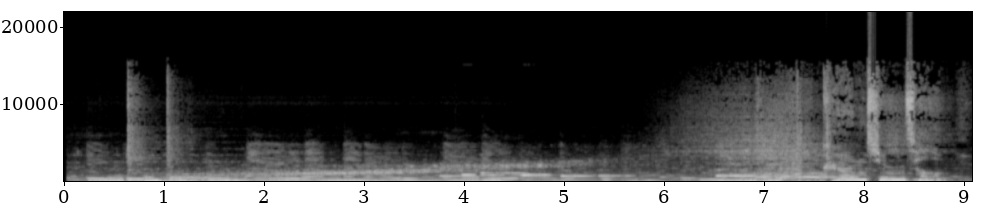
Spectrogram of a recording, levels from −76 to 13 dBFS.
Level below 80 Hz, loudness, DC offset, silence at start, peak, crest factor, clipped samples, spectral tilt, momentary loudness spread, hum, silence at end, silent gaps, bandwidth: -36 dBFS; -12 LUFS; under 0.1%; 0.05 s; 0 dBFS; 12 dB; under 0.1%; -4.5 dB/octave; 14 LU; none; 0 s; none; 16 kHz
